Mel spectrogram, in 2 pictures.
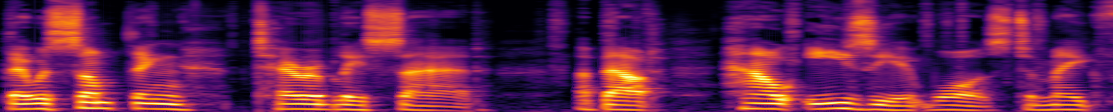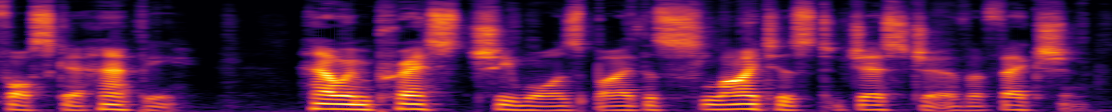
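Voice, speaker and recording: An actor playing an earnest, tender young officer in a radio play, speaking and narrating in a measured, sincere, literary way. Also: male voice, lowish voice, steady tone, a bit bright. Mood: reflective, wistful.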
